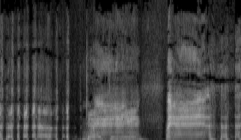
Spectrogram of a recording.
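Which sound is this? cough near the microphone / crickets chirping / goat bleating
goat bleating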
